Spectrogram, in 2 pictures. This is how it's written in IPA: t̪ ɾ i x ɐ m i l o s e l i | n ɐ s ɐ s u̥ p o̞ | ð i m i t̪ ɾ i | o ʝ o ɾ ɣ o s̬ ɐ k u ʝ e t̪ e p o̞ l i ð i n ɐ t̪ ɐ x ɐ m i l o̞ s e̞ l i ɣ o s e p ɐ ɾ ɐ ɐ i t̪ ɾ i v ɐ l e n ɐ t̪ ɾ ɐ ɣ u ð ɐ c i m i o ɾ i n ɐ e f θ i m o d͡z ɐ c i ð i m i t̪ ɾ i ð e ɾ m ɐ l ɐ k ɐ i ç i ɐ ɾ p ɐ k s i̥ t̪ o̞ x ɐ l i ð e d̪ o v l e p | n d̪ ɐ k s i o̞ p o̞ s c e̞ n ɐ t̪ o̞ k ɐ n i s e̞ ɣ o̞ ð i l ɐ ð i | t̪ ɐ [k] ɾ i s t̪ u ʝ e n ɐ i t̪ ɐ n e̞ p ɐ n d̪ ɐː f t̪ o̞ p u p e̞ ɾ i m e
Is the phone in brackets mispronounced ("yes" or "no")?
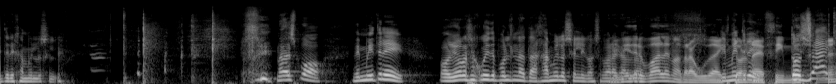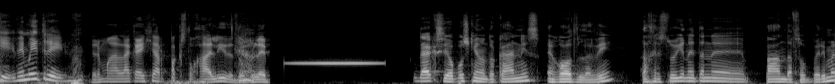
yes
